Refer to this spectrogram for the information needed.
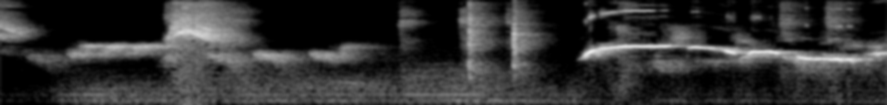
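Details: White-rumped shama, a normally silent bird said to be provoked into full, aggressive fighter song: clear drawn-out whistles, a buzzy burst, a few sharp clicks, then a loud sliding whistled phrase falling and rising in a small room.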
